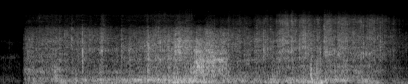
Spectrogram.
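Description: Plastic wrapping crinkling and rustling inside a cardboard box as a hand rummages through it, starting a moment in and stopping shortly before the end.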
